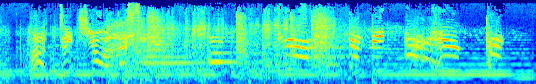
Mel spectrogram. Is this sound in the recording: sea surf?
no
